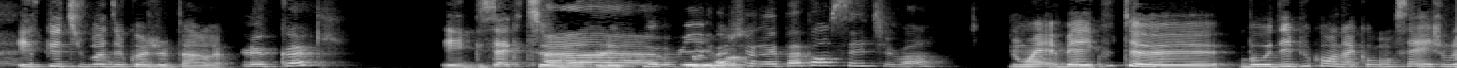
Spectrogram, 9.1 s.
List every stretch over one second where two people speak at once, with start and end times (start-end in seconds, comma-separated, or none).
3.4-4.8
